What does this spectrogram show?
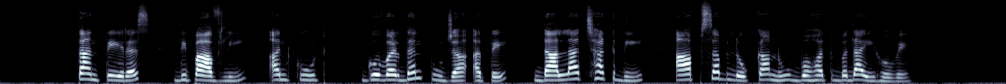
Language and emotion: Punjabi, neutral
